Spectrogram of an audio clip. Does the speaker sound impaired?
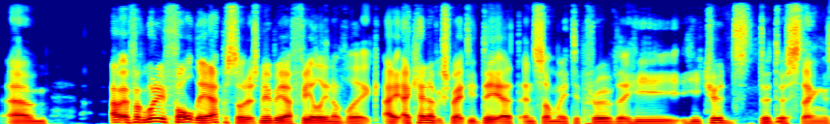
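No.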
